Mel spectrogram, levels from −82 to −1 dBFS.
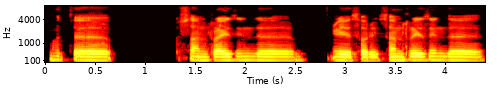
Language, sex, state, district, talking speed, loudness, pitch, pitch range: Kannada, male, Karnataka, Belgaum, 110 wpm, -17 LUFS, 130 Hz, 125-135 Hz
